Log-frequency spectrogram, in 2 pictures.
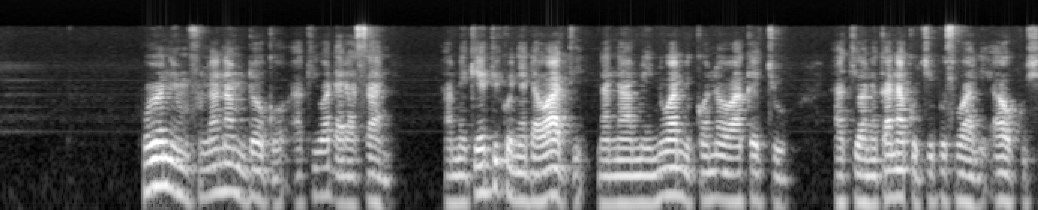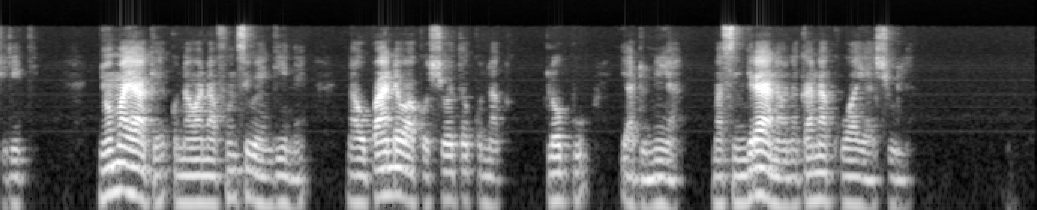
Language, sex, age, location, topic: Swahili, male, 50+, Nairobi, education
